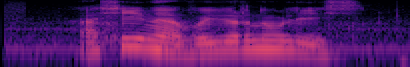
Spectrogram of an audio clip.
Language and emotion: Russian, positive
